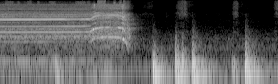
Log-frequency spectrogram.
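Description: A power drill whines steadily, then cuts off, followed by several short bursts of the motor as a screw is driven in, close by.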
